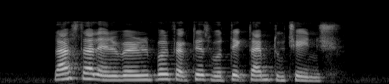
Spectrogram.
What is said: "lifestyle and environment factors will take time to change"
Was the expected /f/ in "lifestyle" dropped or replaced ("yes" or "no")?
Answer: yes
